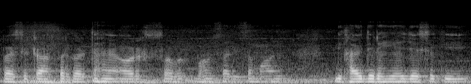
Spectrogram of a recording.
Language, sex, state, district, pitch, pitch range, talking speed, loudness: Hindi, male, Chhattisgarh, Raipur, 125 Hz, 125-130 Hz, 190 wpm, -16 LUFS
